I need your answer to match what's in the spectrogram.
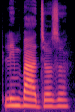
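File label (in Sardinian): "limbàgios", Sardinian, female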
